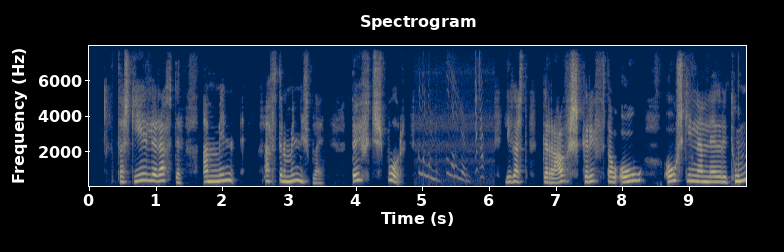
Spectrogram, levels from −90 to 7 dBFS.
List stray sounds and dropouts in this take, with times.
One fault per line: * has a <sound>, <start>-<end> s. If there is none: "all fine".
* has a chirp, 4.9-6.0 s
